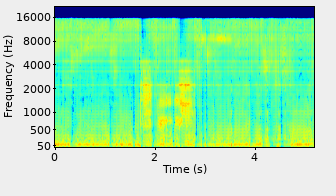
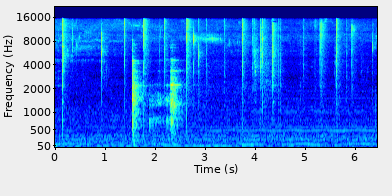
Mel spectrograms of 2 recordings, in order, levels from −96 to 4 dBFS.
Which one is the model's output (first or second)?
first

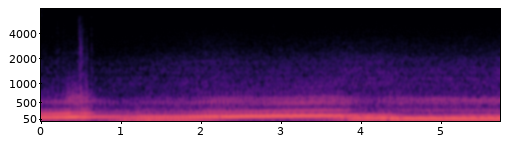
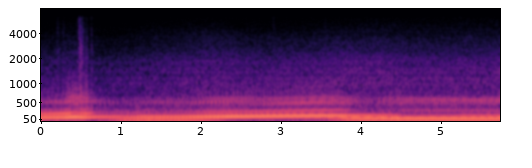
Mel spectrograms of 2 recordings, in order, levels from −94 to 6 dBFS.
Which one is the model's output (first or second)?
first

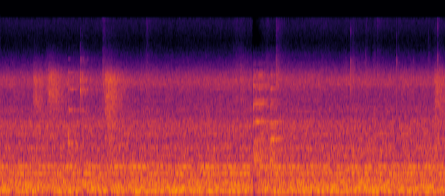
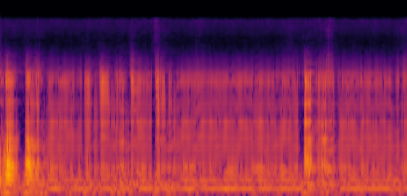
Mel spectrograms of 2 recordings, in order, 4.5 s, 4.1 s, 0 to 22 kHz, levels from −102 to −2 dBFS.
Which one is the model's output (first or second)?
second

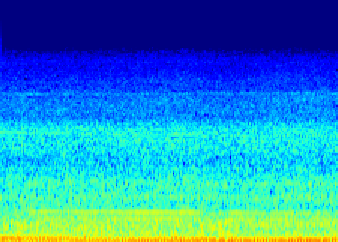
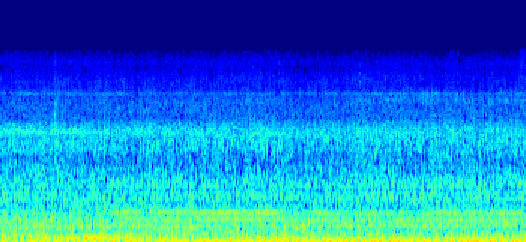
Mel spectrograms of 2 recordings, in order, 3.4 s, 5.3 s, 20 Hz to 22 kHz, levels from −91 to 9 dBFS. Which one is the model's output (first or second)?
second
